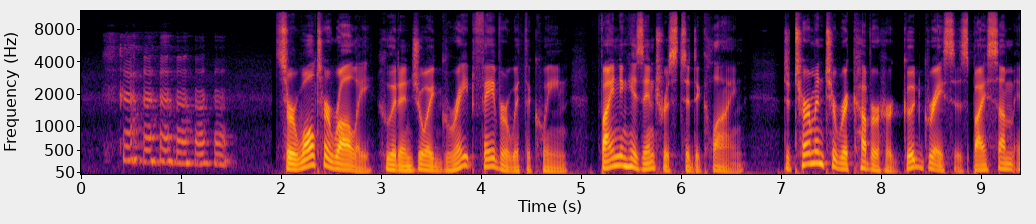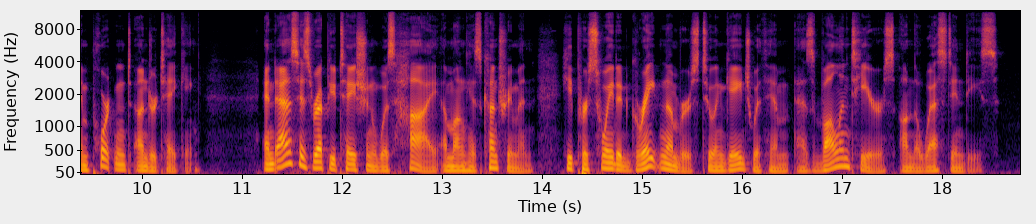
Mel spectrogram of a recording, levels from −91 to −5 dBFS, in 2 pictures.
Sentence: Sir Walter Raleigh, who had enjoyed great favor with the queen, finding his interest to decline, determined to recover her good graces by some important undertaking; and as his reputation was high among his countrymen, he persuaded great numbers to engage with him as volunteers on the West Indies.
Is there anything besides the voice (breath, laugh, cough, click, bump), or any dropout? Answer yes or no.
yes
